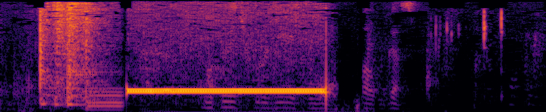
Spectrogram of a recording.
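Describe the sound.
A telephone line tone sounds while a call is transferred: one steady, unbroken mid-pitched tone lasts about two seconds, preceded by a brief harmonic burst and followed by scattered soft clicks on the line.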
